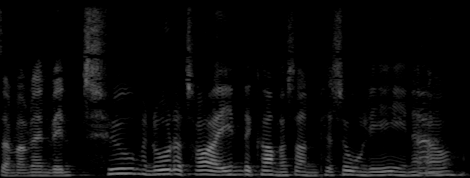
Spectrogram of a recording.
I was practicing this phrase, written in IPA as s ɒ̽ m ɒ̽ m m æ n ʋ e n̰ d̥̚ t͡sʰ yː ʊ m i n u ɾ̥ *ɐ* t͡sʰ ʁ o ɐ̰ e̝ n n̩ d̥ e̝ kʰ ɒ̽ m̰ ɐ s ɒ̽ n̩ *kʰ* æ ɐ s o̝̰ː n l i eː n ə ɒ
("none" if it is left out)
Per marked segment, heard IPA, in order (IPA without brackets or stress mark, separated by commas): ɐ, pʰ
